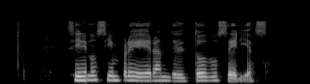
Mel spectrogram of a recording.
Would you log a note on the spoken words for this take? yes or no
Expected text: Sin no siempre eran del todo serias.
no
